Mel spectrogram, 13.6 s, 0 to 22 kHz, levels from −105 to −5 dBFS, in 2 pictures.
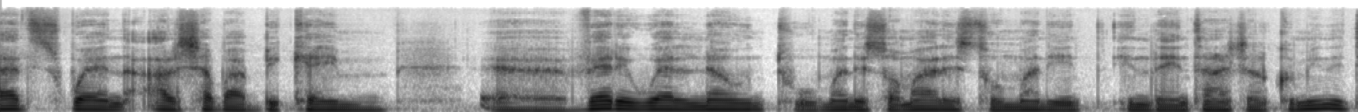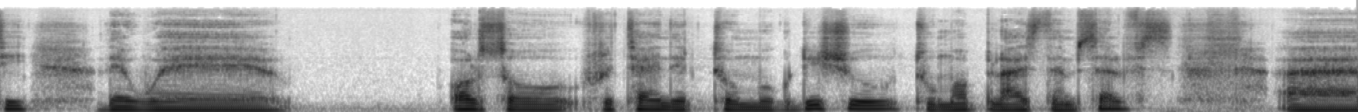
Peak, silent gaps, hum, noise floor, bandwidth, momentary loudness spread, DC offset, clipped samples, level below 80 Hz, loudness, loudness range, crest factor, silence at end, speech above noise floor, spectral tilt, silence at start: -4 dBFS; none; none; -58 dBFS; 15 kHz; 10 LU; under 0.1%; under 0.1%; -42 dBFS; -20 LUFS; 2 LU; 16 dB; 0 s; 39 dB; -6 dB/octave; 0 s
